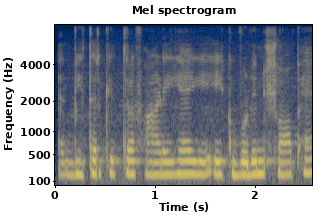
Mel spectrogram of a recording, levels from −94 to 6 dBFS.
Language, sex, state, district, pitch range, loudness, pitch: Hindi, female, Bihar, Katihar, 185-195 Hz, -15 LUFS, 190 Hz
